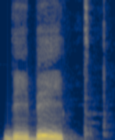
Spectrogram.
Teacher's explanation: حرف ال A زي كلمة ديبيت. لو بصينا كده على حرف ال A اللي قبل ال T هنلاقينا ان احنا طولنا فيه شوية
